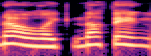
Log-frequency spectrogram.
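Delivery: plain reading voice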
